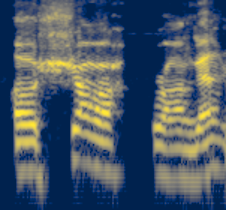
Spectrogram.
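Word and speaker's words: Osoronga: Oshoranga is how it's pronounced.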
